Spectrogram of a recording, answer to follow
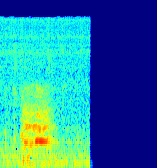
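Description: A five-month-old Belgian Tervuren puppy giving one short, loud bark.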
